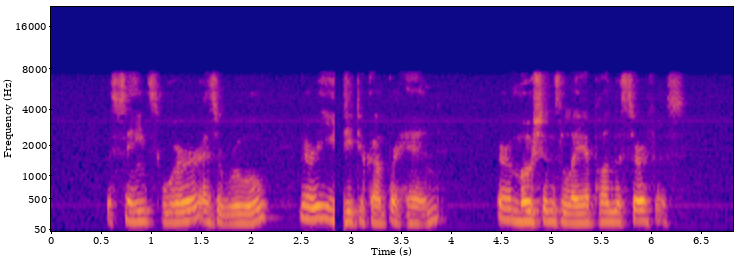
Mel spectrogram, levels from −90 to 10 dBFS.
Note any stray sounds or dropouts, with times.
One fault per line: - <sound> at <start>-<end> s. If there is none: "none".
- dropout at 2.8-2.9 s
